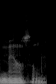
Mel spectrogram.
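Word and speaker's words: Mousehole: So yeah, spelt mouse hole, Mouse hole. but pronounced Mousel.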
